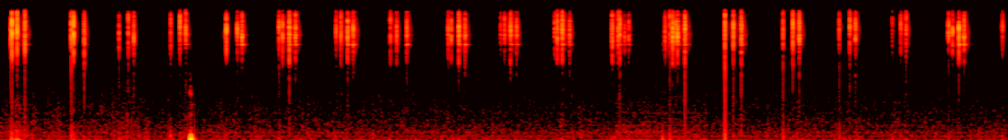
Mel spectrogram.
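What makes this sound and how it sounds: Long nails tap rapidly on a brown glass cognac bottle held tilted over the mic. Short bursts of bright, crisp clicks repeat steadily, each dying away almost instantly with a faint low thump underneath.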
